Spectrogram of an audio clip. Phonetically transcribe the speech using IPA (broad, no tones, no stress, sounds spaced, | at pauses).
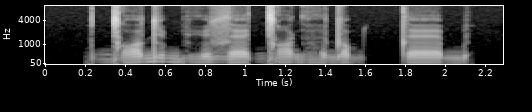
ɡ͡ǀ ɒ d y bʱ y z ɛ ɡ͡ǀ ɑ ɡʱ ə d ɒ b tː ɛ b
